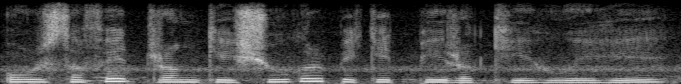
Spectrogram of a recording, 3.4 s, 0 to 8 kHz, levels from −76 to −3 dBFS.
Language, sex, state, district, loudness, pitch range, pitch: Hindi, female, Arunachal Pradesh, Papum Pare, -16 LUFS, 185-215 Hz, 205 Hz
